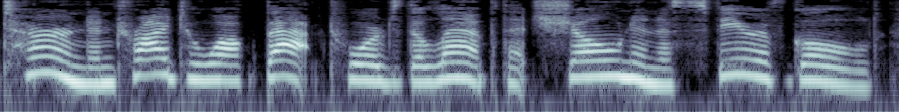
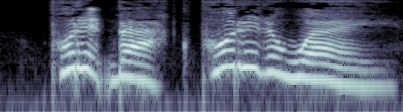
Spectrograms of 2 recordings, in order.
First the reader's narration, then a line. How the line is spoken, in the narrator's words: cried out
